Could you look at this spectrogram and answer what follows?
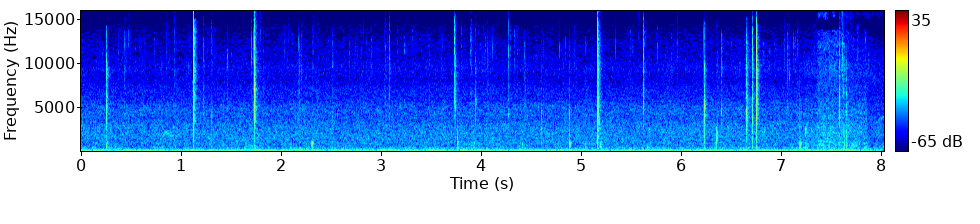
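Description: Scattered sharp clicks and pops, a dozen or so at uneven intervals, over a steady low rumble that cuts off at the end.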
